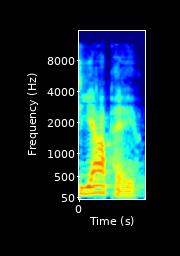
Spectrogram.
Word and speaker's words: yapeh: It's yapeh. We'd spell that in English, Y-A-P-E-H.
